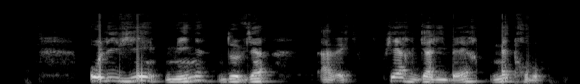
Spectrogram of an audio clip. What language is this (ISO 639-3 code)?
fra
